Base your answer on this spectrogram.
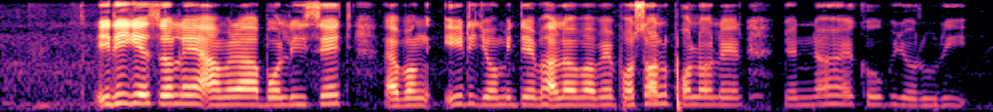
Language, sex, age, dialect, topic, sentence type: Bengali, male, 41-45, Jharkhandi, agriculture, statement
